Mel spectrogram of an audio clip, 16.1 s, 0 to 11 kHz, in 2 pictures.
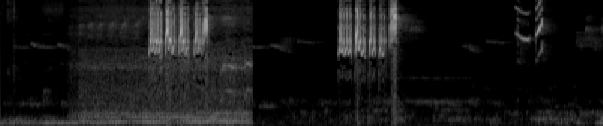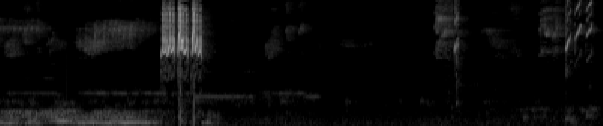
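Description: Caged flamboyan babbler calling in fast, harsh chattering bursts: three loud runs of rapid notes about 2, 4.5 and 10 seconds in, with short whistled notes and quick rising chirps between them. A low rumbling noise runs under the first burst and again just before the last one.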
